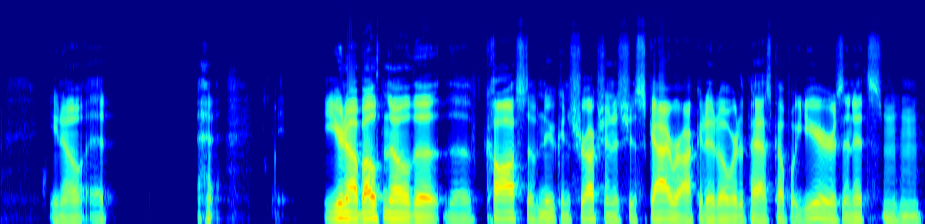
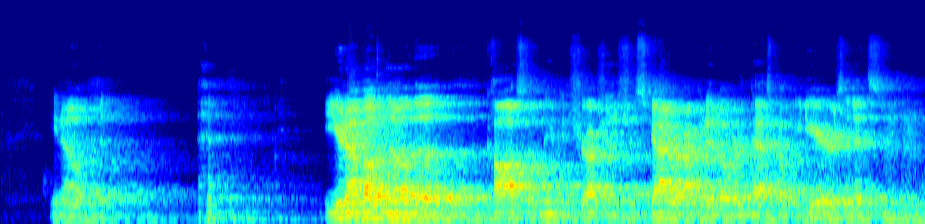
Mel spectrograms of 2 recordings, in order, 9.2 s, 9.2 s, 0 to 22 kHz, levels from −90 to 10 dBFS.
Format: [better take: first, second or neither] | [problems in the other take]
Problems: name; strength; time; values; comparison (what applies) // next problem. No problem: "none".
first | room echo; noticeable; dies away in 1.9 s // off-mic speech; somewhat distant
